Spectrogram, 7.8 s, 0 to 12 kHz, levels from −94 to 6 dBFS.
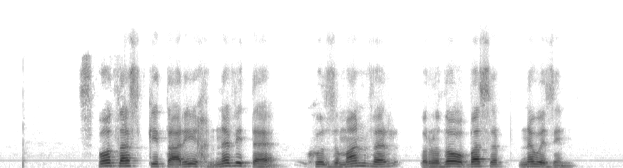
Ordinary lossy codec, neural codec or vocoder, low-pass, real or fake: Opus, 24 kbps; none; 7.2 kHz; real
